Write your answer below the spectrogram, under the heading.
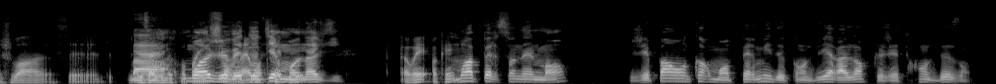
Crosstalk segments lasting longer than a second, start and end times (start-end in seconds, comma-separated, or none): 1.3-3.1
